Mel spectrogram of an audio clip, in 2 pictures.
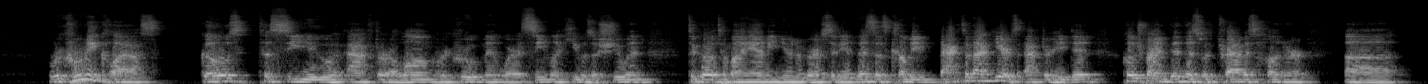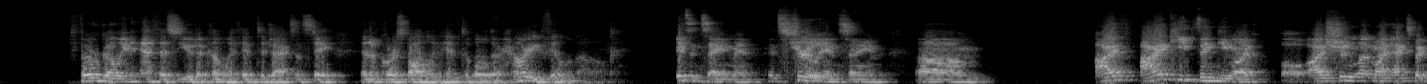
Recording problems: off-mic speech; far
room echo; slight; dies away in 0.3 s
distortion; slight; 10 dB below the speech

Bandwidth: 15 kHz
